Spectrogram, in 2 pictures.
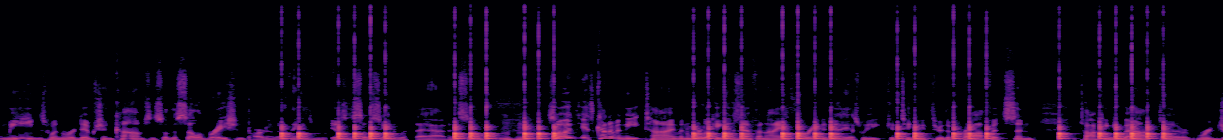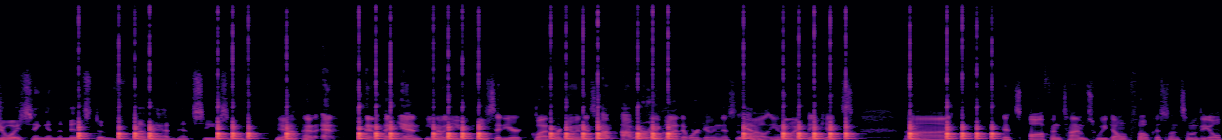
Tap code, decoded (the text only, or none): IN THE CLOSED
